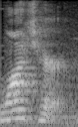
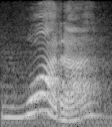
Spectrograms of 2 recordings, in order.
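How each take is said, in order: First: The word ends in an 'er' sound. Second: The word ends in a short 'a' vowel.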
